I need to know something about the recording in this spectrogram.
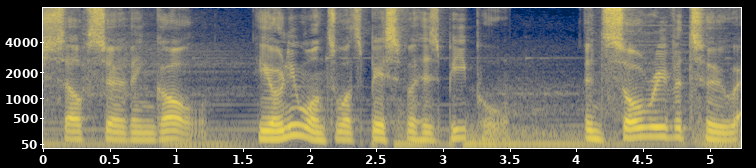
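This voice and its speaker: A man's voice: mid-range voice, darkish tone. Composed male narrator over music. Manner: measured, literary, composed. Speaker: narrator of a video game character study. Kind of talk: scripted narration.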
